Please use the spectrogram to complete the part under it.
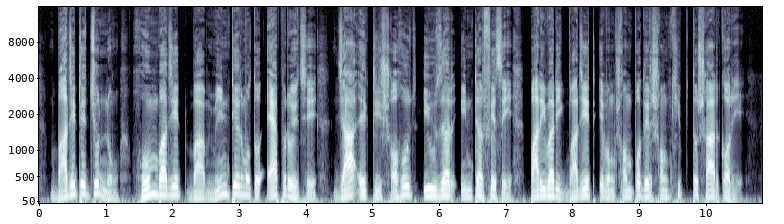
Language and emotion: Bengali, neutral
